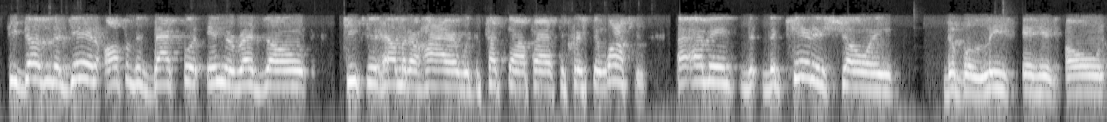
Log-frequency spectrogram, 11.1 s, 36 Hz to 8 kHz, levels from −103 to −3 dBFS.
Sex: male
